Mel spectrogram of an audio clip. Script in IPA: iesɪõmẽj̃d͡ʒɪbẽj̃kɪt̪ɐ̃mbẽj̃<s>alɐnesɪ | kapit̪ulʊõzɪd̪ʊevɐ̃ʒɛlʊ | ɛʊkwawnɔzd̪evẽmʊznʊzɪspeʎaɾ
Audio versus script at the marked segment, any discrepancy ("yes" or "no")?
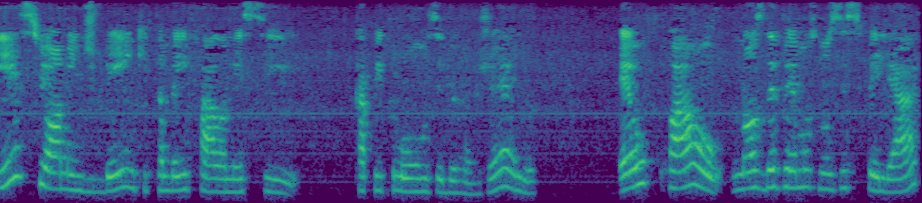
yes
